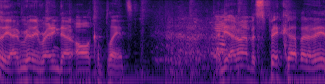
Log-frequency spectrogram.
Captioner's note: laughter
